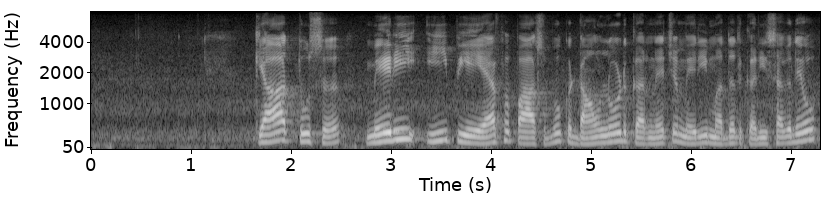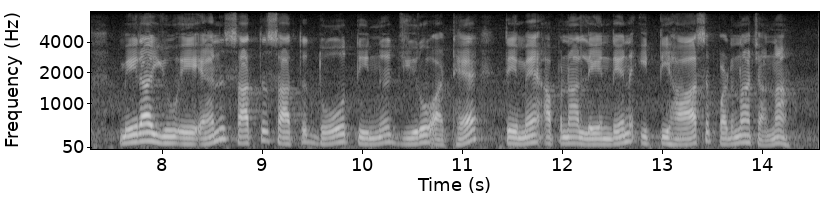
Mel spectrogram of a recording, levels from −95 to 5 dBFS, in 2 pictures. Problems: constant background noise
